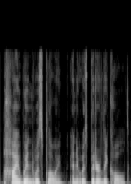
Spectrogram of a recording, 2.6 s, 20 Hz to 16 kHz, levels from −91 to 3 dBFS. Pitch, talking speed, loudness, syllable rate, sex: 95 Hz, 225 wpm, -20 LUFS, 5.5 syllables/s, male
